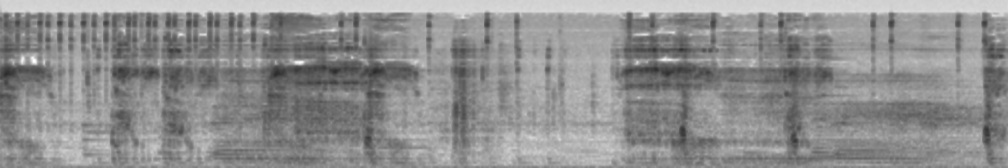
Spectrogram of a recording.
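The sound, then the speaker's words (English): Raspy video game zombie groans repeat in drawn-out bursts, fairly loud, as the player faces the zombies with a wooden sword, with scattered clicks and scuffling sounds between them and no talking. “Fear me, little zombies.”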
